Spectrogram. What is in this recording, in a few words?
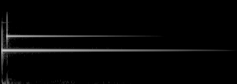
multimedia notification bell chime ping tone high pitched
